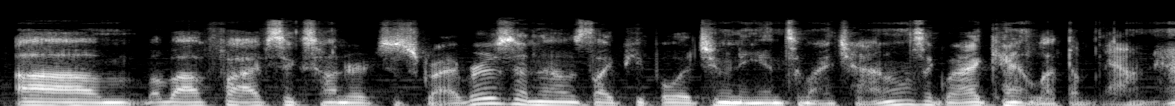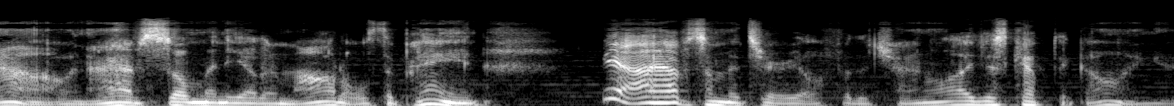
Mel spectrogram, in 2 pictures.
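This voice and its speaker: A man guest on a hobby podcast, telling stories in a relaxed, laid-back way and laughing often. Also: fairly low pitch, slightly rough. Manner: storytelling, laughs often, acts out quotes. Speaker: podcast guest, painting channel creator. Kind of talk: casual podcast chat.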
